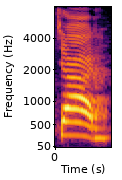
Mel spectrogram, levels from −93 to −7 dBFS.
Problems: constant background noise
